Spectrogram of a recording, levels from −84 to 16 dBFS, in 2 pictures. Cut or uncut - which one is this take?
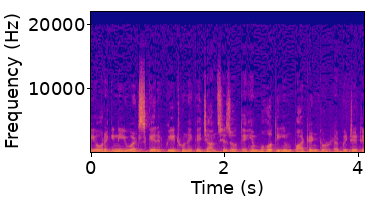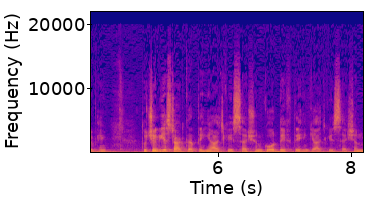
uncut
